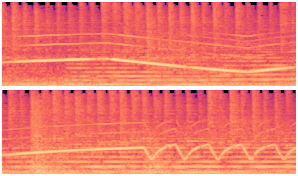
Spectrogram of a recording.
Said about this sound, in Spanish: Mientras que las sirenas de las ambulancias advertían de que algo fuera de lo normal estaba ocurriendo en el corazón de la península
